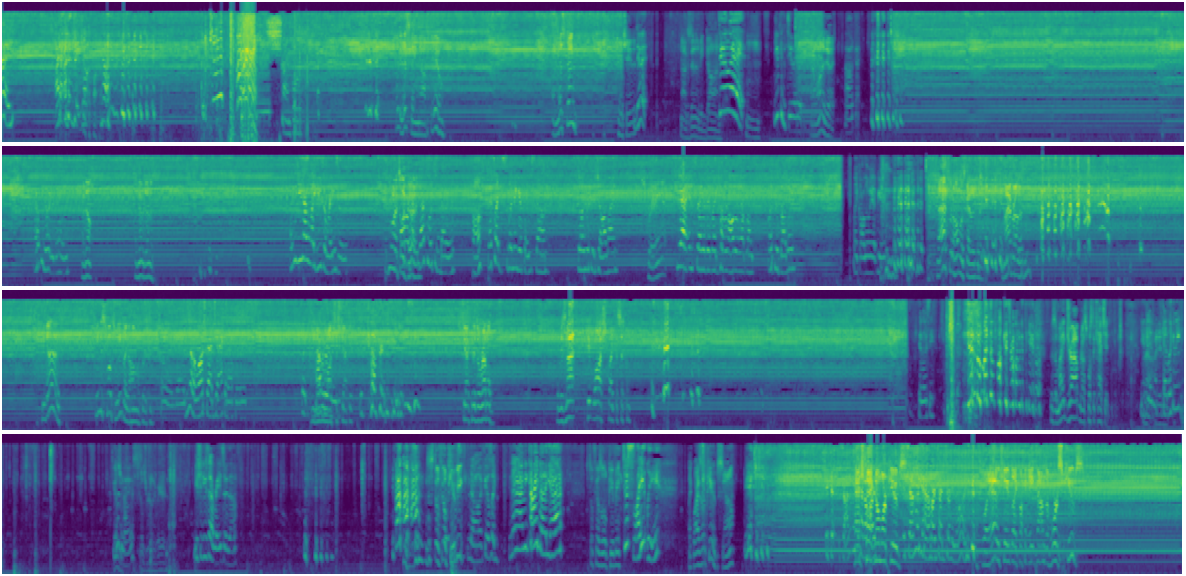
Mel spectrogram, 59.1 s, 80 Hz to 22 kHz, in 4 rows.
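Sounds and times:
electric shaver humming: 0:00.0 - 0:07.8, 0:09.8 - 0:10.4, 0:11.0 - 0:42.0, 0:53.6 - 0:59.0
sped-up voices chattering and laughing: 0:00.7 - 0:05.6, 0:25.4 - 0:29.2, 0:41.0 - 0:44.5, 0:45.4 - 0:57.8.

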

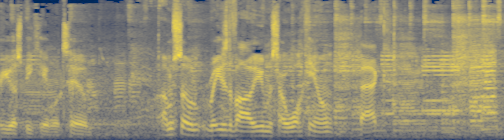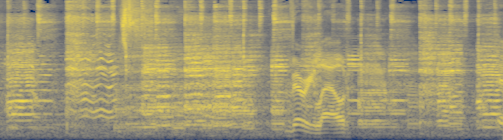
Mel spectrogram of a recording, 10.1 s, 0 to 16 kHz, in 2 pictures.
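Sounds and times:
loud guitar music from speaker: 0:03.9 - 0:08.0.

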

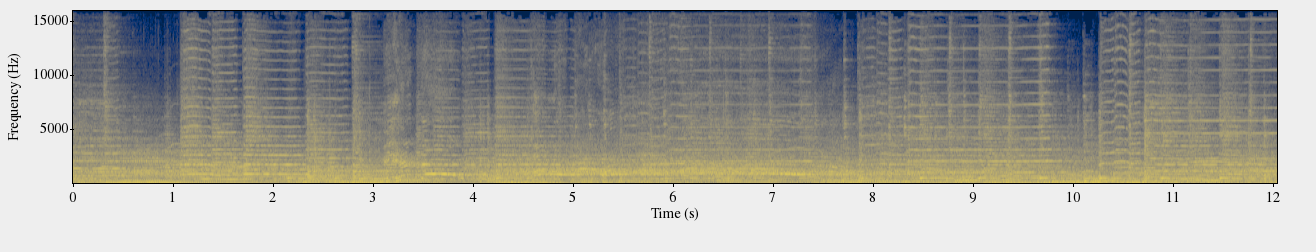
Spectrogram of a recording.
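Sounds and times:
crowd cheering and whooping: 0:00.0 - 0:02.7, 0:04.1 - 0:09.7, 0:10.6 - 0:12.0
live salsa band playing: 0:00.0 - 0:12.0.

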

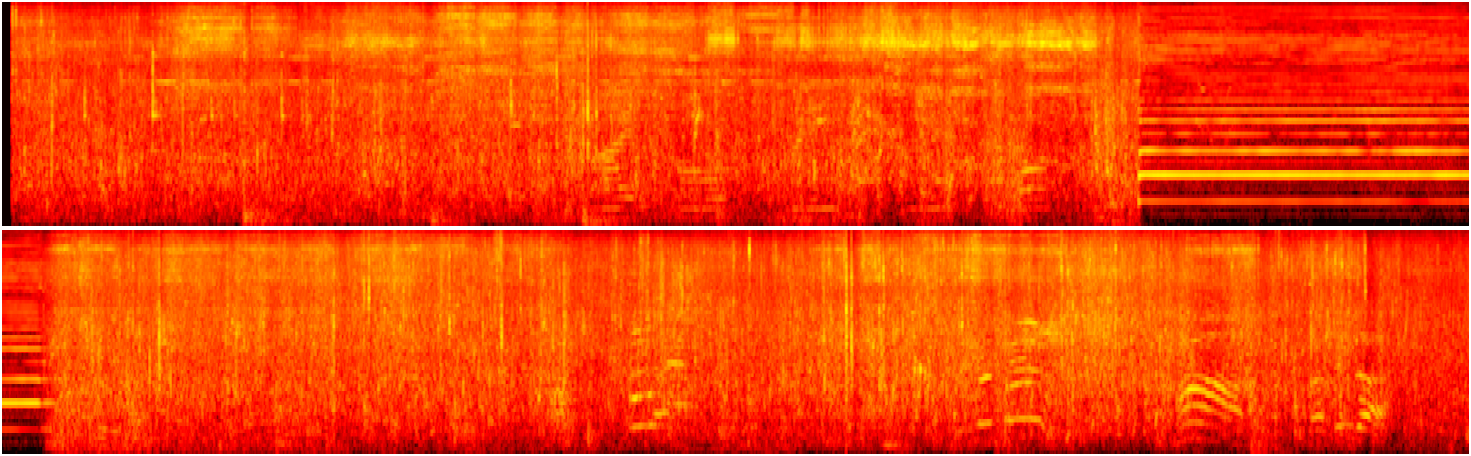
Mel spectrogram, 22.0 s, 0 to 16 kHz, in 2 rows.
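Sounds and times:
wind: 0:00.0 - 0:22.0
water noise: 0:00.1 - 0:22.0
horn blast: 0:08.5 - 0:11.7.

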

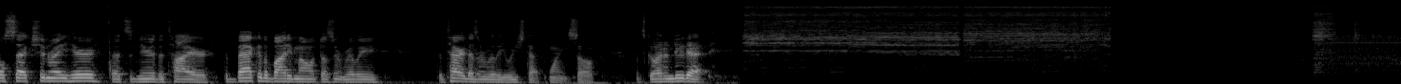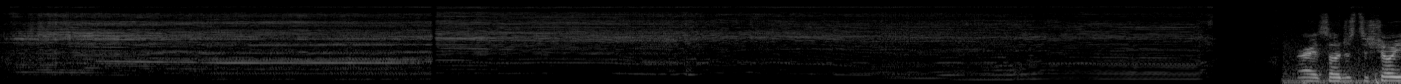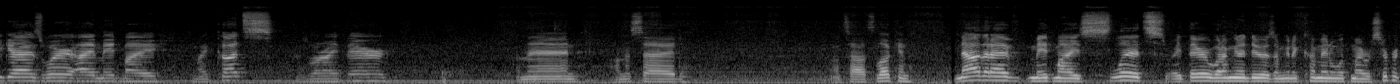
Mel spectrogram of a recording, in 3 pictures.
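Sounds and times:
angle grinder cutting steel: 0:07.4 - 0:27.0.

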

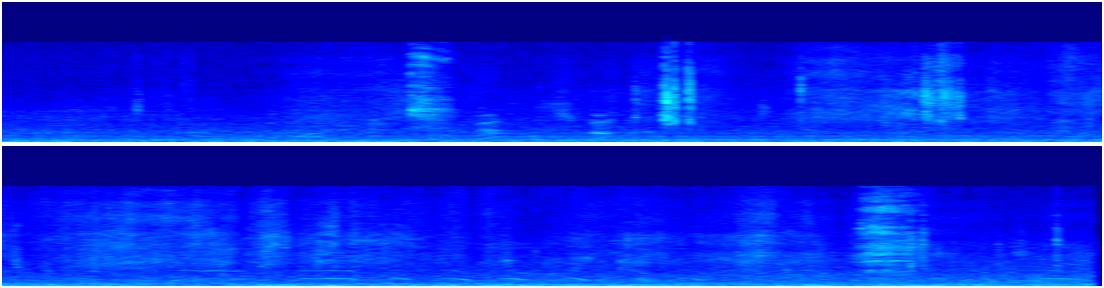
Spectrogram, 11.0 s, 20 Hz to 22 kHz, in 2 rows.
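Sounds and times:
ship machinery hum and rumble: 0:00.0 - 0:11.0.

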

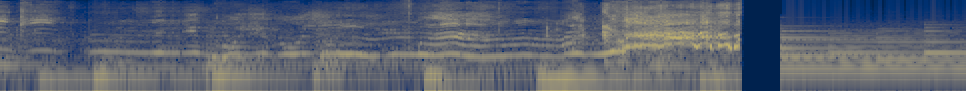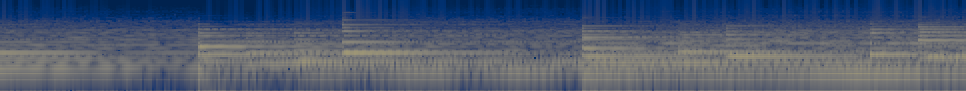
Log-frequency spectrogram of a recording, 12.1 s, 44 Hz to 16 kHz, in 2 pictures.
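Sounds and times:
slow keyboard music: 0:00.0 - 0:12.0.

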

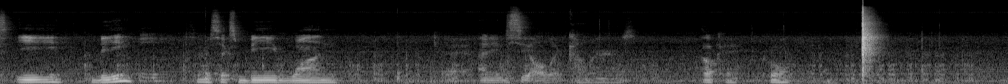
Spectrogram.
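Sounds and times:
clapperboard clack: 0:08.4 - 0:09.7.

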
